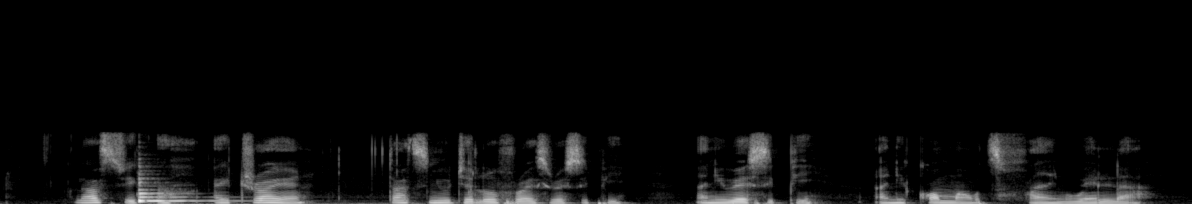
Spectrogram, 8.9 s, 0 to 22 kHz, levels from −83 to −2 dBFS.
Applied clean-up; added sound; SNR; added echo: none; Bowed string instrument; -3 dB; none.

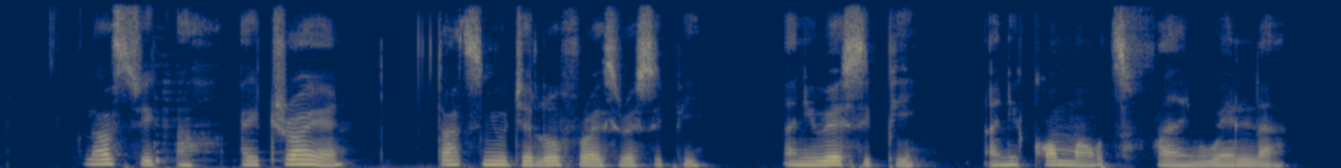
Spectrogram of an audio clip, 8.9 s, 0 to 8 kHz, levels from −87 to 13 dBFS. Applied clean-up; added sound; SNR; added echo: neural mask model DeepFilterNet 3.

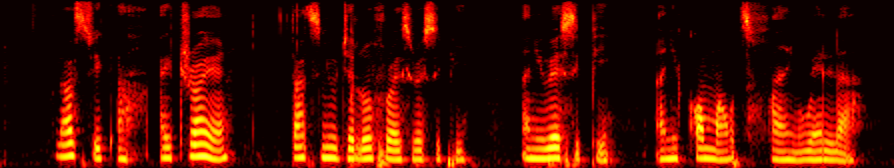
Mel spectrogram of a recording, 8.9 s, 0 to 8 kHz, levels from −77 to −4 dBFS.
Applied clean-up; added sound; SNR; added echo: none; none; none; none.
